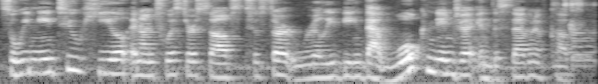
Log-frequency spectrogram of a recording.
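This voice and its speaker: A woman's voice: on the low side, normal speed, music in the background. A woman giving a spiritual tarot reading, talking earnestly and meandering with many fillers. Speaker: tarot reader. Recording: echoey room with faint ambient noise.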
